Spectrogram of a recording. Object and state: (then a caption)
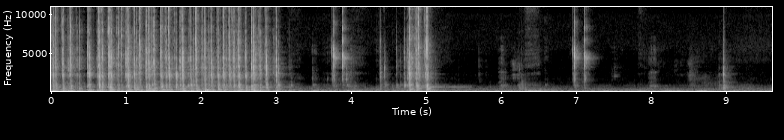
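Mechanical keyboard typing. Fast, bright, clacky typing on a 7Keys full-size, typewriter-style retro mechanical keyboard with a solid body, round plastic keycaps on a dark metal plate, and a wooden-looking frame, tapped with the fingertips of both hands. A dense burst of rapid keystrokes fills the first three seconds, then thins into scattered single taps and short clusters separated by quiet pauses.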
